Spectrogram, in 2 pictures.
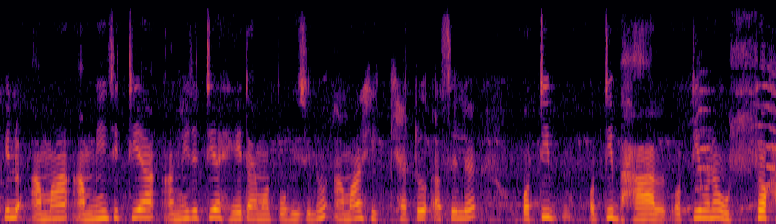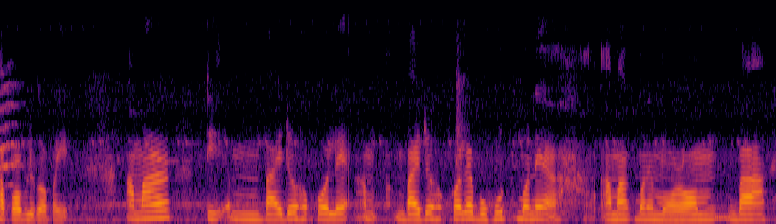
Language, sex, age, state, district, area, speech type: Assamese, female, 30-45, Assam, Charaideo, urban, spontaneous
